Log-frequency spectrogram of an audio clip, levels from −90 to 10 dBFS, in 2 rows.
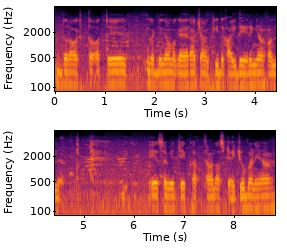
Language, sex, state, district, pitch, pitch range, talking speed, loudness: Punjabi, male, Punjab, Fazilka, 115 Hz, 110-120 Hz, 100 wpm, -13 LUFS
